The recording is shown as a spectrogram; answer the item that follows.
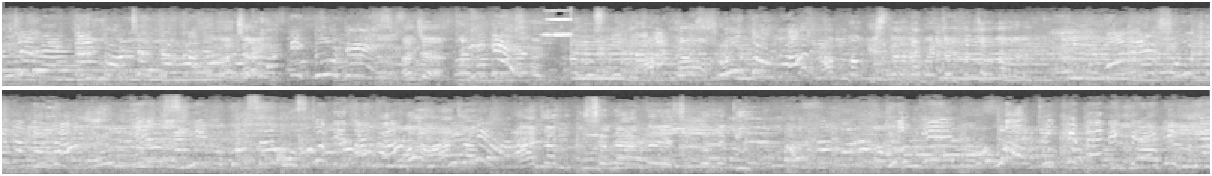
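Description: Several people talking over each other in a crowded hall, with a woman's raised, angry voice among them.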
